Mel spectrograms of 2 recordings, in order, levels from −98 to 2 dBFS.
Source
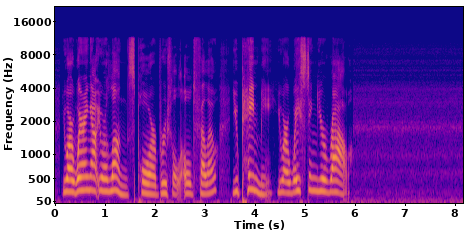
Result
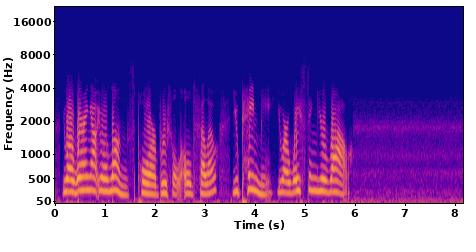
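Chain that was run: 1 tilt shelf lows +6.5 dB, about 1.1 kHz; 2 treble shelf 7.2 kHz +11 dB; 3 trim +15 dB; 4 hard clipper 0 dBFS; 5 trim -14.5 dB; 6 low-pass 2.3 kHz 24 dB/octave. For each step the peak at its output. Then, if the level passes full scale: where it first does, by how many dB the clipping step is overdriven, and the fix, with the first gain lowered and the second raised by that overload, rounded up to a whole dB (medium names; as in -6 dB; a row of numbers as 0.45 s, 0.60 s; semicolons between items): -6.5 dBFS, -6.5 dBFS, +8.5 dBFS, 0.0 dBFS, -14.5 dBFS, -13.0 dBFS; step 3, 8.5 dB; step 3 +6 dB, step 5 -5.5 dB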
